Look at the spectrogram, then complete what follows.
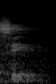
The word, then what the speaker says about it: Satan: We pronounce his name in English as Satan.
